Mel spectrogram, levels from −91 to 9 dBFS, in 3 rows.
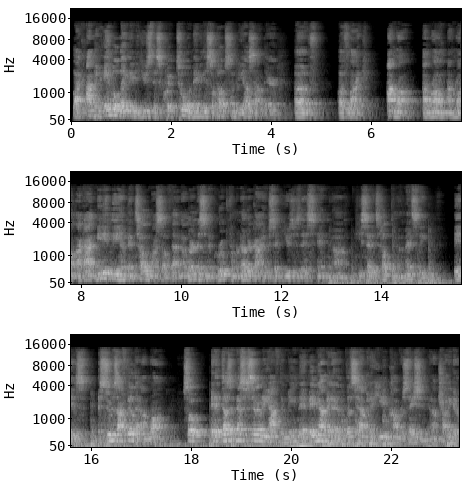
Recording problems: off-mic speech; far
room echo; noticeable; dies away in 0.5 s
household noises; noticeable; from 13 s on; 15 dB below the speech

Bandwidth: 14 kHz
